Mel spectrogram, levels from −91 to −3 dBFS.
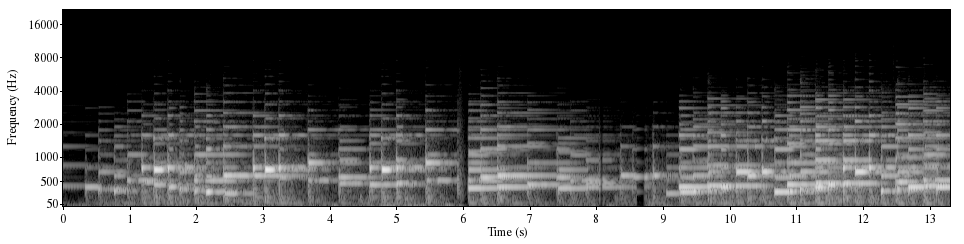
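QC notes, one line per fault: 5.93–6.09 s and 8.61–8.74 s, call audio freeze: the music is frozen into a fading buzz or hiss for about 148 ms and then 107 ms, with no silence. Playback then resumes exactly where it stopped, so nothing is lost but everything after arrives later. The likely cause is packets held up in transit, emptying the jitter buffer.
8.05–8.11 s, short stall from a late packet: the current sound is stretched by 40 ms, heard as a brief held note with a slight buzz or dip. The receiver filled the gap while one packet arrived late, then continued from the same point with nothing missing.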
